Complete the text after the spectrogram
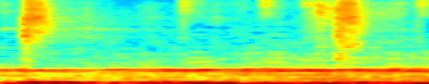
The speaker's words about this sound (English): What I got behind me? I can't see. Nothing. All right. Just a truck. Hey, you can't say just a truck.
